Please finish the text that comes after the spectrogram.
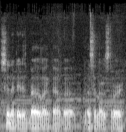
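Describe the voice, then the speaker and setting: Deep voice guy talking fast, casual reaction chat, music in the back. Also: little pitch movement, dark tone. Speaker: reaction show co-host. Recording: music behind the voice.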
